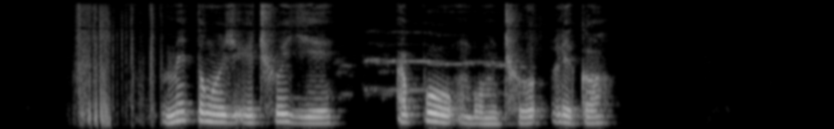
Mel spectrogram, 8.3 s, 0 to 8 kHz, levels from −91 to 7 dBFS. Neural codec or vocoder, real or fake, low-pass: none; real; 7.2 kHz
